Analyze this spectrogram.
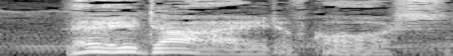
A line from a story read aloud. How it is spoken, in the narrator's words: he said, his voice distant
